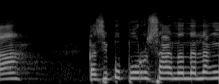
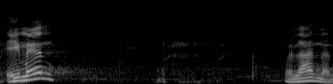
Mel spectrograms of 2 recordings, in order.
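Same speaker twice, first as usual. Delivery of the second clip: ordinary talk, nothing marked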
